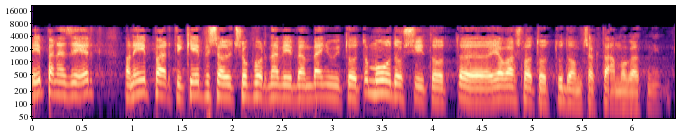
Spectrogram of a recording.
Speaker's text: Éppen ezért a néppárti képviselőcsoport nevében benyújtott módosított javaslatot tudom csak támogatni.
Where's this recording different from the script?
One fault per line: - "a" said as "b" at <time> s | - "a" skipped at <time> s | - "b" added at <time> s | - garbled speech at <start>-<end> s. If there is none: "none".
none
